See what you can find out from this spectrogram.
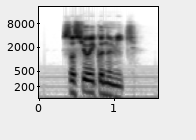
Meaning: socio-economic
- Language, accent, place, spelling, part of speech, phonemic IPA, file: French, France, Lyon, socio-économique, adjective, /sɔ.sjo.e.kɔ.nɔ.mik/, LL-Q150 (fra)-socio-économique.wav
